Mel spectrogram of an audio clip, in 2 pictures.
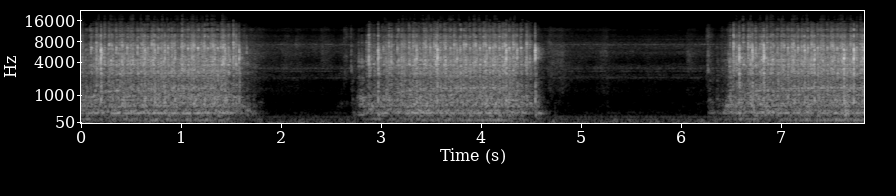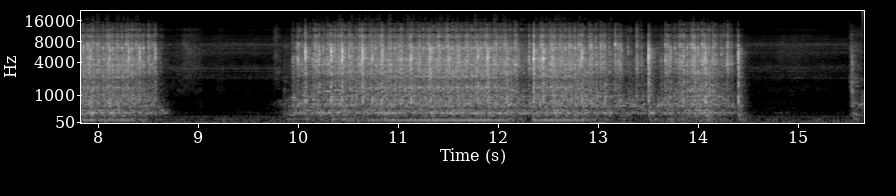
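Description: Sewing machine stitching a floral crossbody bag, running in four loud bursts of steady rapid chatter with short quiet pauses between them.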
